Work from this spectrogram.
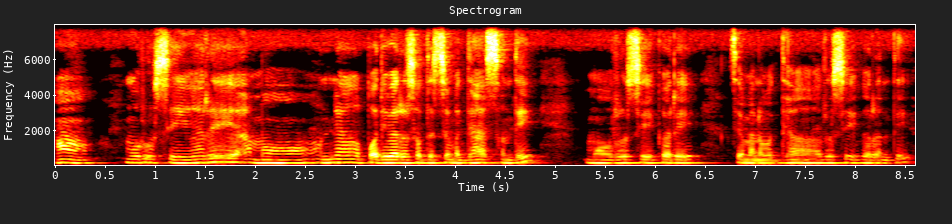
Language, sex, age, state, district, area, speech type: Odia, female, 60+, Odisha, Khordha, rural, spontaneous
